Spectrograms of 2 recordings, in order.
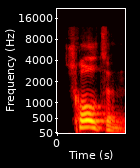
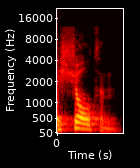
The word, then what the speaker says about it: Scholten: Scholten, but you can say Scholten.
